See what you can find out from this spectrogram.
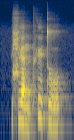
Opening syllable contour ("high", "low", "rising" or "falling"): low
